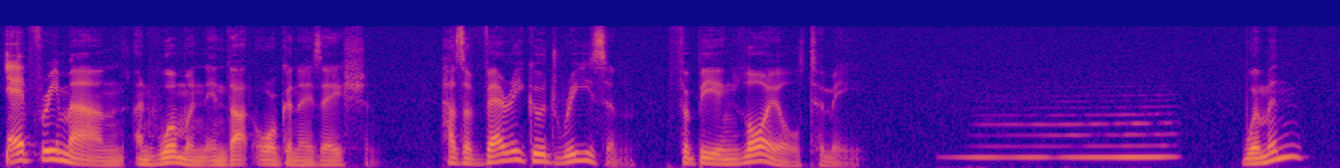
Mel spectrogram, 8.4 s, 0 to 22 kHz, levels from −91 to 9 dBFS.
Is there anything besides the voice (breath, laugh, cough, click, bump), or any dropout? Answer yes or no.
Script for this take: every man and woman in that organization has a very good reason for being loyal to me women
yes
